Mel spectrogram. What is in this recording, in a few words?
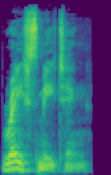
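"race meeting", English, uk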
